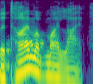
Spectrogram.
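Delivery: ordinary talk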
